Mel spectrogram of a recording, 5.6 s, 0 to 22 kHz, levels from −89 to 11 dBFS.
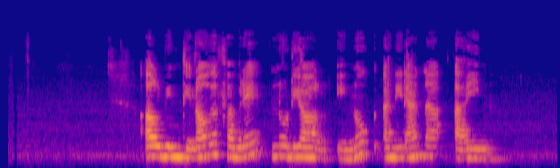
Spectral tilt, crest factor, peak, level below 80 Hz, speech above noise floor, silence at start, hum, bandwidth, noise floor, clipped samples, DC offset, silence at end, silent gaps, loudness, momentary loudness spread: -5.5 dB/octave; 22 dB; -6 dBFS; -76 dBFS; 36 dB; 1.4 s; none; 10.5 kHz; -61 dBFS; under 0.1%; under 0.1%; 0.65 s; none; -25 LUFS; 11 LU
